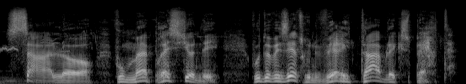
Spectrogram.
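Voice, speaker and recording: A man in a French cartoon dub, playing a jovial daddy pig who talks with unhurried, pompous confidence. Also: mid-range voice, sing-song, gravelly, loud music behind the voice. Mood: jovial, confident. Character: jovial, self-assured daddy pig, middle-sized family father.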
